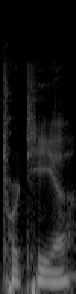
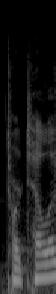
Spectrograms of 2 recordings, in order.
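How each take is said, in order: First: The double L is said as a Y sound. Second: The double L is said as an L sound. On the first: The speaker calls it right. "You got to make the Y sound" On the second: The speaker calls it wrong. "not correctly pronounced"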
